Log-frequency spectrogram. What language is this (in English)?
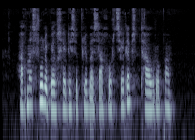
Georgian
